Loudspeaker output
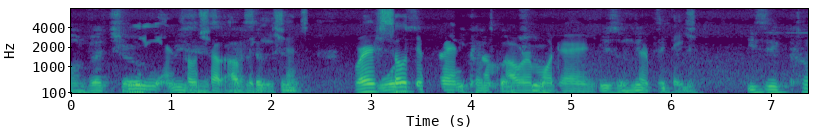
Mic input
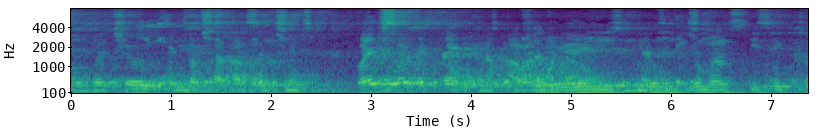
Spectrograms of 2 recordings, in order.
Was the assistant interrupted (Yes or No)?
Yes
